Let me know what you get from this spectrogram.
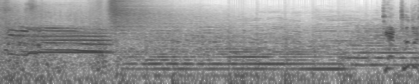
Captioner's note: distant screaming; screaming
